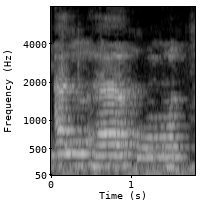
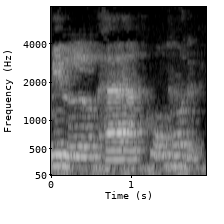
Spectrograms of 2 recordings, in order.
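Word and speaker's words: ألهاكم: Alhaakumut takatsur. Ketika al pada alhaakum, maka hamzahnya wajib dihidupkan. Kenapa? Hamzahnya hamzah qata. Jangan dibaca A'udzubillahi minasyaitonirrajim. Bismillahirrahmanirrahim. Milhakumut takatsur.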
